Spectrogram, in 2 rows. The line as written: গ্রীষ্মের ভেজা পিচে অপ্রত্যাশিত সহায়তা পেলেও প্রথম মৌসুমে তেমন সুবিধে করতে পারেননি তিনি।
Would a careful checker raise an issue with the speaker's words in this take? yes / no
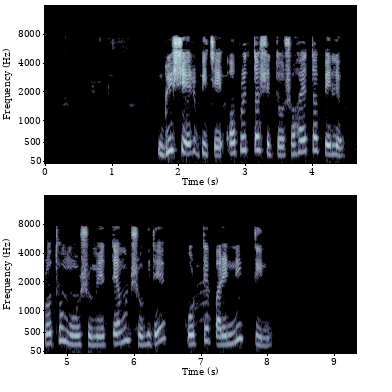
yes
